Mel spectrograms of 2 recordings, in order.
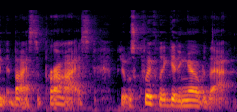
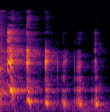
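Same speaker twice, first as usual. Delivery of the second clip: high breathy cackle; poltergeist cackle. A narrator's reading. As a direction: cackle with mischief. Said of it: "Peeves cackled".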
